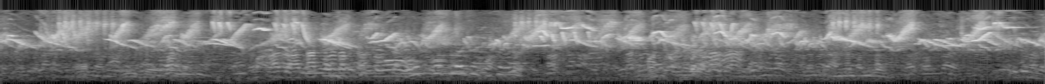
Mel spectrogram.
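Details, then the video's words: Contest-winning white-eye at a songbird competition in Ketapang, Krotosari, delivers continuous high, rapid twittering song of sweeping whistled slurs and trills, with lower chatter and people talking in the background. "Kapas Tembak"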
